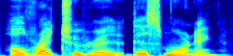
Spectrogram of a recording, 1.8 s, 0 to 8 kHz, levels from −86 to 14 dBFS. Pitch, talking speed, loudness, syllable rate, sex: 210 Hz, 205 wpm, -18 LUFS, 5.0 syllables/s, female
